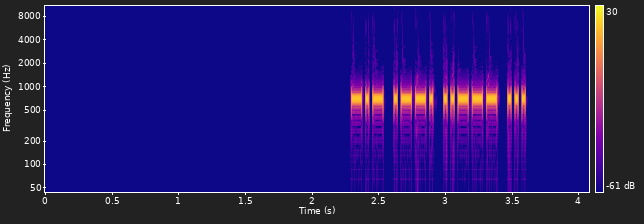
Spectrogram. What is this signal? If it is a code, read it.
Morse code, heard as a keyed tone, about 41 wpm, 700 Hz. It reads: KP2S
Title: DXCC-100 Call Signs - 4 Characters - Repeated 3x - 45wpm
